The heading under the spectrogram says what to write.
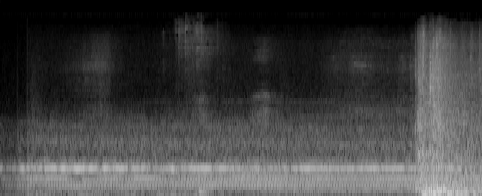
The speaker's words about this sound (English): He turns as Ray opens the door behind him and walks over to it.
